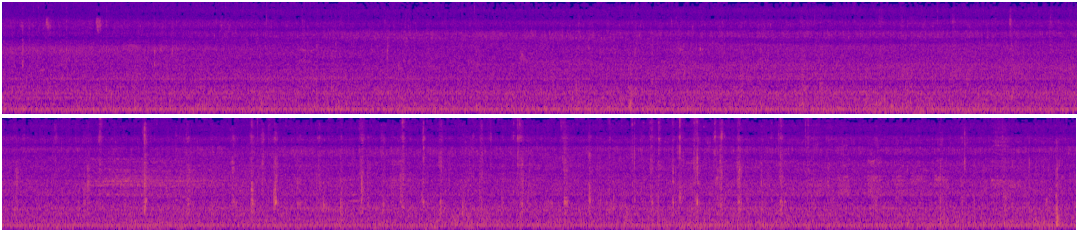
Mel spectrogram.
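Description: Horse cantering on a sand arena, its hoofbeats heard over a steady low rumble. Short, sharper clicks come more often in the second half.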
